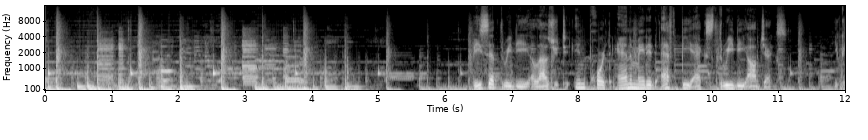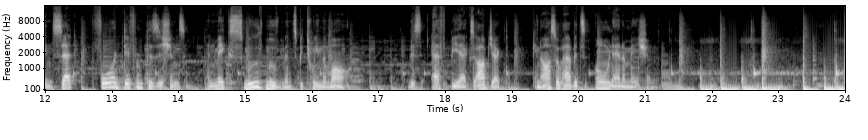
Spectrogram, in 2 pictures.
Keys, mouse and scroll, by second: 3.8 scroll, 6.4 shift+scroll, 6.5-7.2 shift+scroll, 8.1 shift+click, 13.6 click, 16.7 click, 18.8 click, 20.4 click, 20.8 click, 22.9 click, 23.9 click.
